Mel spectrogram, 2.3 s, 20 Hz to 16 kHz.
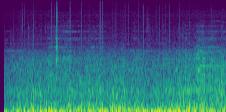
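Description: NJ Transit PL42AC diesel-electric locomotive 4005 running past with its passenger train: a loud, steady rumble with scattered clicks, mixed with wind on the microphone.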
